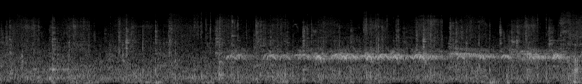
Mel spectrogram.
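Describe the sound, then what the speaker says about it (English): Crows cawing in The Long Dark, rough caws heard over a steady windy wilderness ambience, with a sustained bright tone entering midway and holding to the end. "Cluster of birds."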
